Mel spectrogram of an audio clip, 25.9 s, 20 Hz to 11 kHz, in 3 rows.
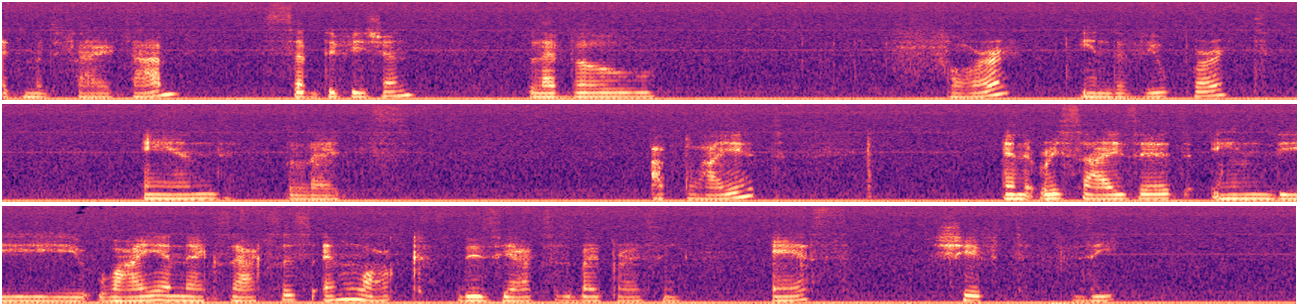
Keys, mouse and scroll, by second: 1.0 click, 2.7 scroll up 1, 5.2 click, 5.5 click, 5.8 click, 6.5 scroll down 2, 6.8 middle click, 7.1 scroll up 2, 12.9 click, 22.3 s.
